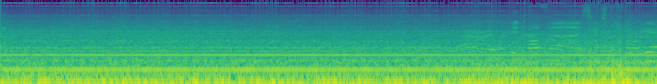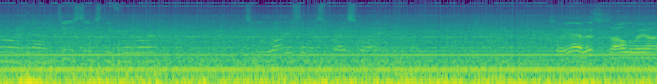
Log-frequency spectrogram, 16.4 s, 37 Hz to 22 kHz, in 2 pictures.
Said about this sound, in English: Yeah, we're going west on the expressway from 64.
